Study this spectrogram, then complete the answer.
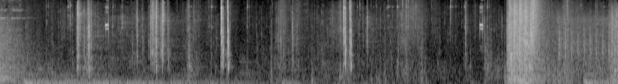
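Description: Gunshots crack sharply, a few at a time, with short pauses between them.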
